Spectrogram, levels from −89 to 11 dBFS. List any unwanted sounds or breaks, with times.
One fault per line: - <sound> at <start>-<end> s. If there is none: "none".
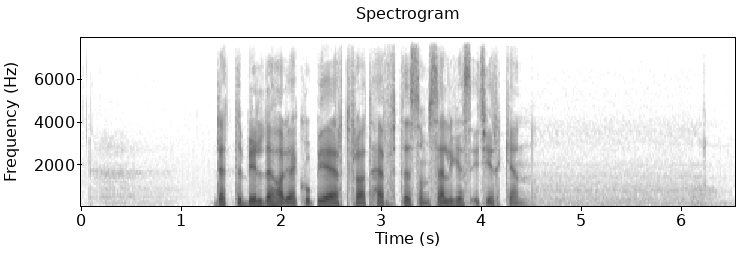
none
